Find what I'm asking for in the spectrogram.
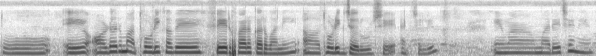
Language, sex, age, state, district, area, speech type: Gujarati, female, 30-45, Gujarat, Valsad, urban, spontaneous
